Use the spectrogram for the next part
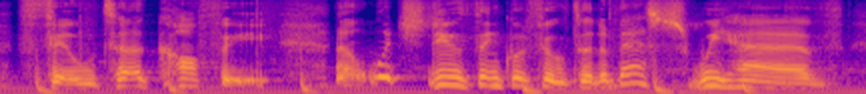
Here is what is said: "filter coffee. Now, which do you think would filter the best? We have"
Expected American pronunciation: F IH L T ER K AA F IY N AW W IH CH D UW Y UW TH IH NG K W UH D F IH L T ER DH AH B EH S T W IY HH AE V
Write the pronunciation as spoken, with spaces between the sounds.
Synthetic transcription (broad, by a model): F IH L T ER K AA F IY W IH CH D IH Y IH TH IH NG K W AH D F IH L T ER DH AH B EH S T W IY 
